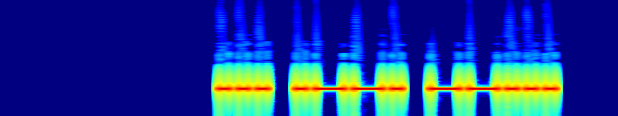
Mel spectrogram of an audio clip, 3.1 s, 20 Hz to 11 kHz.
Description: Morse code, heard as a keyed tone, about 25 wpm, 700 Hz. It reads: SP7
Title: Callsign Prefixes for Top 25 DXCC - Repeated 3x - 25wpm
